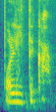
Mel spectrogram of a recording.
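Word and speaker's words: polityka: пам'ятати і розуміти що іменники які закінчуються на ікка за винятком слова музика ораз Паприка будуть мати наголос не на перед останній склад як більшість слів польській мові а далі напевно вже Вам вирішувати Як вам говорити звикати але правильно казати математика фізика політика мами тутй приклад польська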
